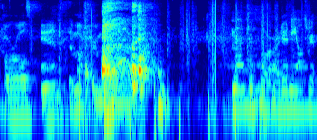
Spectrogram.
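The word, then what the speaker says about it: madrepore: Madripoor. Are there any alternate pronunciations? Just the one, Madripoor. Madripoor. Madrepoore.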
